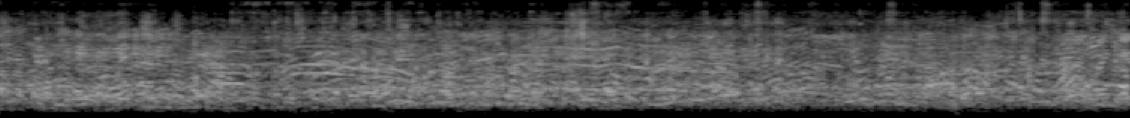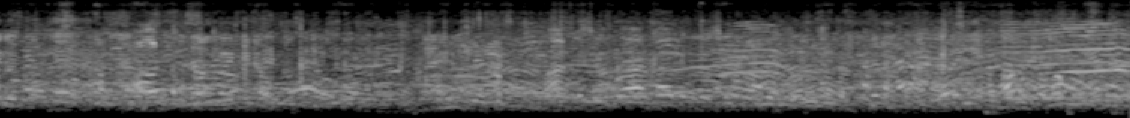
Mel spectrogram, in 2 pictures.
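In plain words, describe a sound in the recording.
A crowd of men and women chatters loudly nearby.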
